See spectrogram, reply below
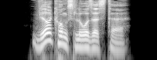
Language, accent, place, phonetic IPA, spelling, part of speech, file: German, Germany, Berlin, [ˈvɪʁkʊŋsˌloːzəstə], wirkungsloseste, adjective, De-wirkungsloseste.ogg
- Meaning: inflection of wirkungslos: 1. strong/mixed nominative/accusative feminine singular superlative degree 2. strong nominative/accusative plural superlative degree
